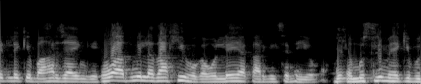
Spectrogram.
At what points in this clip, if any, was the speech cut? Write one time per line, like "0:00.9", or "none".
0:00.9
0:03.5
